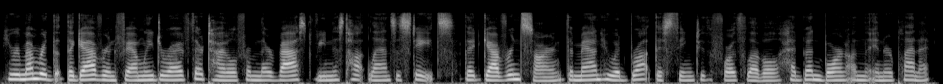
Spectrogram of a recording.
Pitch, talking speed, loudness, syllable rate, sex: 200 Hz, 230 wpm, -18 LUFS, 5.8 syllables/s, female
